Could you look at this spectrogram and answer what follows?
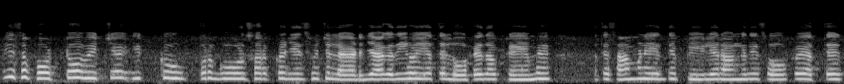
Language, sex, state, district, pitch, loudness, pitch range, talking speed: Punjabi, male, Punjab, Fazilka, 250 Hz, -15 LUFS, 235-265 Hz, 175 wpm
